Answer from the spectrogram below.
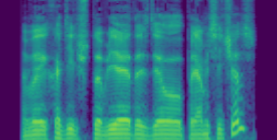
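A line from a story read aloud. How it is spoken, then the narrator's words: Ironic question. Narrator (Russian): ироническим тоном спросил Снег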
